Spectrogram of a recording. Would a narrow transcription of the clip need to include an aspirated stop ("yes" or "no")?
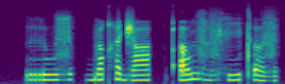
yes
